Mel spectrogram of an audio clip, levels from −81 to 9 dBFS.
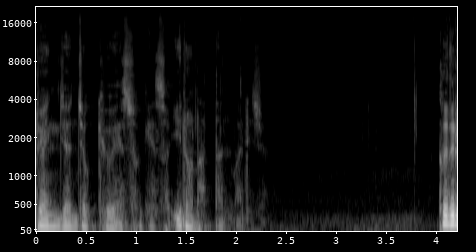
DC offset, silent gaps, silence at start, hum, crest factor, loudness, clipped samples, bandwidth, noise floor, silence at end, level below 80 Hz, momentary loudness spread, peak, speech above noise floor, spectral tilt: under 0.1%; none; 0 s; none; 22 dB; -26 LUFS; under 0.1%; 11.5 kHz; -66 dBFS; 0 s; -46 dBFS; 24 LU; -2 dBFS; 37 dB; -8.5 dB/octave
